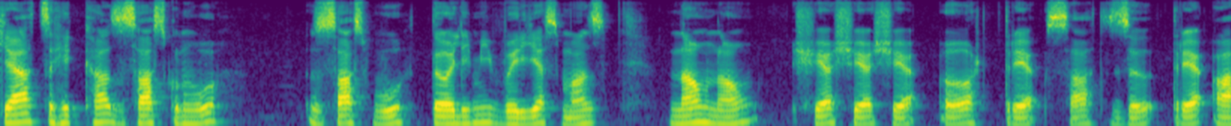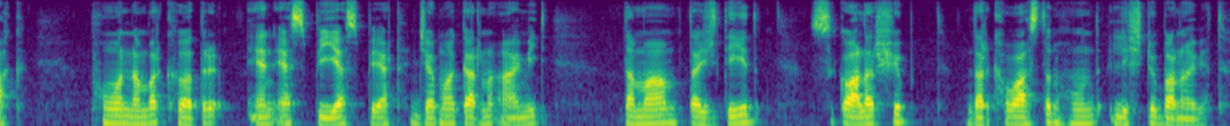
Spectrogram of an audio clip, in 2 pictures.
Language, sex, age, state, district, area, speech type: Kashmiri, male, 18-30, Jammu and Kashmir, Shopian, urban, read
